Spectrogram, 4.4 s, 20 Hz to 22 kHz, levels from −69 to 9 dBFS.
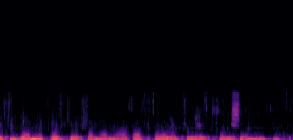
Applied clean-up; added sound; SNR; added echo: neural separator model SepFormer DNS4.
